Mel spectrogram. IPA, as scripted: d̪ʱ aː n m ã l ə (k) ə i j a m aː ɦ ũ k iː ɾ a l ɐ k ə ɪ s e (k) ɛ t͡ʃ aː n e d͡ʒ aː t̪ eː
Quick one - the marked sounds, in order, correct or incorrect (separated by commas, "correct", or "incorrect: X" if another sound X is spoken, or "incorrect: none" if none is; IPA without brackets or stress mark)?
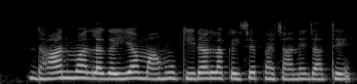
incorrect: ɡ, incorrect: p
